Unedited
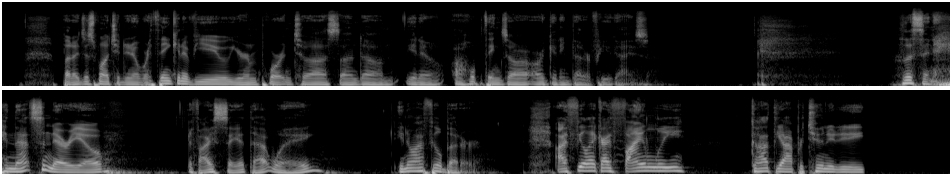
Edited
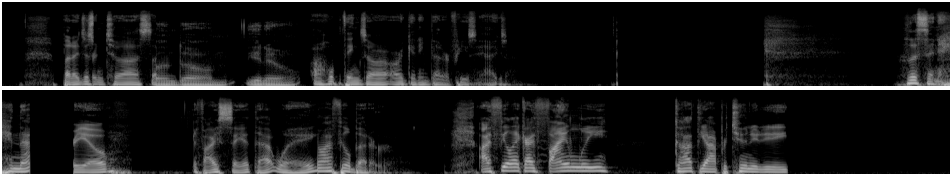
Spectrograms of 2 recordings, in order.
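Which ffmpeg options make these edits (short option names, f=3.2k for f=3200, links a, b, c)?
-filter_complex "[0:a]asplit=13[a][b][c][d][e][f][g][h][i][j][k][l][m];[a]atrim=end=0.912[n];[b]atrim=start=2.788:end=3.424[o];[c]atrim=start=3.42:end=4.46,asetpts=PTS-STARTPTS,asetrate=30429,aresample=44100[p];[d]atrim=start=4.456:end=6.082[q];[e]atrim=start=6.078:end=6.412,asetpts=PTS-STARTPTS,areverse[r];[f]atrim=start=6.408:end=7.57,asetpts=PTS-STARTPTS,afade=t=out:st=1.158:d=0.004:c=hsin,apad=pad_dur=1.46[s];[g]atrim=start=7.57:end=9.71,asetpts=PTS-STARTPTS,afade=t=in:d=0.004:c=hsin,afade=t=out:st=2.136:d=0.004:c=hsin[t];[h]atrim=start=9.71:end=10.15,asetpts=PTS-STARTPTS,volume=0[u];[i]atrim=start=10.15:end=10.73,asetpts=PTS-STARTPTS,afade=t=in:d=0.004:c=hsin,afade=t=out:st=0.576:d=0.004:c=hsin:silence=0.158489[v];[j]atrim=start=10.73:end=12.592,asetpts=PTS-STARTPTS,afade=t=in:d=0.86:silence=0.158489[w];[k]atrim=start=13.548:end=14.124[x];[l]atrim=start=14.12:end=14.8,asetpts=PTS-STARTPTS,asetrate=36162,aresample=44100[y];[m]atrim=start=14.796[z];[n][o]acrossfade=d=0.004:c1=hsin:c2=hsin[aa];[aa][p]acrossfade=d=0.004:c1=hsin:c2=hsin[ab];[ab][q]acrossfade=d=0.004:c1=hsin:c2=hsin[ac];[ac][r]acrossfade=d=0.004:c1=hsin:c2=hsin[ad];[s][t][u][v][w]concat=n=5:v=0:a=1[ae];[ad][ae]acrossfade=d=0.004:c1=hsin:c2=hsin[af];[af][x]acrossfade=d=0.004:c1=hsin:c2=hsin[ag];[ag][y]acrossfade=d=0.004:c1=hsin:c2=hsin[ah];[ah][z]acrossfade=d=0.004:c1=hsin:c2=hsin"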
